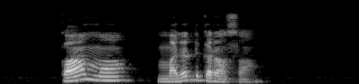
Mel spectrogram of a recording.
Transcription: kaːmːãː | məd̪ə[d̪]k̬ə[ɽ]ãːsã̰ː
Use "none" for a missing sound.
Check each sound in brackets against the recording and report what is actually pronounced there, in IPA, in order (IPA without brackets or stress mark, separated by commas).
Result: d̪, ɾ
